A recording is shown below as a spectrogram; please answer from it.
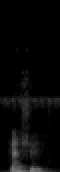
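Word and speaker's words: cache: तो ये कच्ची नहीं है या कैची नहीं है, इट्स कैशे।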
